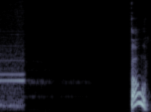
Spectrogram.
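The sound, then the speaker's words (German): A doorbell rings once in the background with a short bright tone that fades into a lingering hum, followed by a moment of quiet before someone briefly starts speaking. “Das klingelt im Hintergrund.”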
